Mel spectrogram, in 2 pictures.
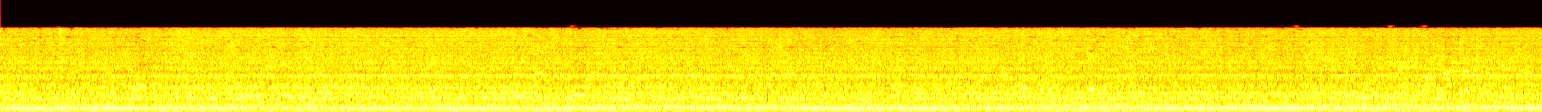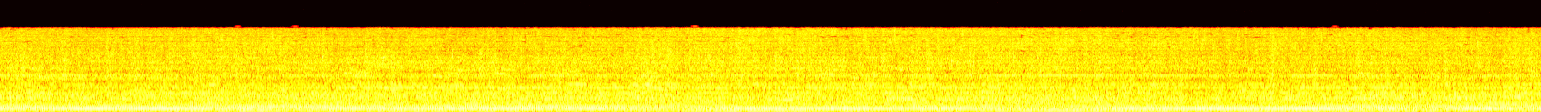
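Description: Volute screw press sludge dewatering machine running: a steady low electric drive hum over mechanical noise, with a deeper low tone that swells and fades every few seconds.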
